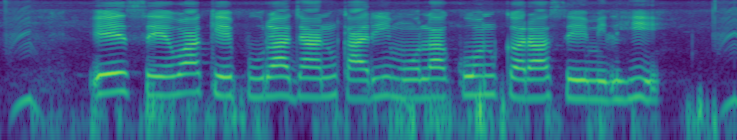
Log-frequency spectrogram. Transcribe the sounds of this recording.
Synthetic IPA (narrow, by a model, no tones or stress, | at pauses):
eːseːʋakepuːɾad͡ʒaːnkaːɾimoːlakoːnkəɾasemɪlɦiː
